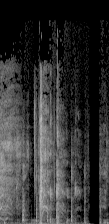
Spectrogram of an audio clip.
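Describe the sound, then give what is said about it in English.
A harsh fit of coughing: a string of rough, rapid bursts that tumble together, stop briefly, then one more cough follows. “That's why you deserve that cough.”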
